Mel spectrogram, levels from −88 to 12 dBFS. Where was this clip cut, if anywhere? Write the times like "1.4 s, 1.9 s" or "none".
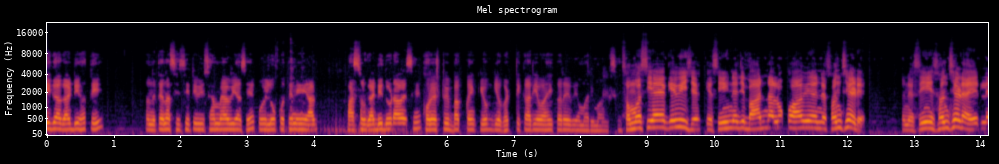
5.5 s, 8.6 s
